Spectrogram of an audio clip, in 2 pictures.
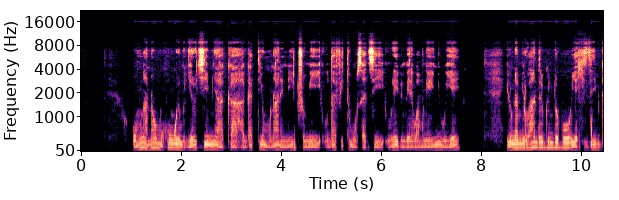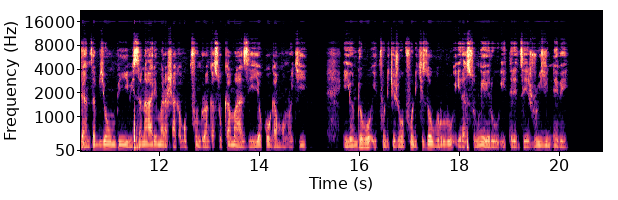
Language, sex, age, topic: Kinyarwanda, male, 25-35, health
